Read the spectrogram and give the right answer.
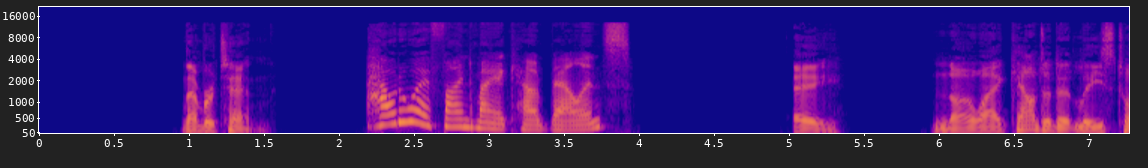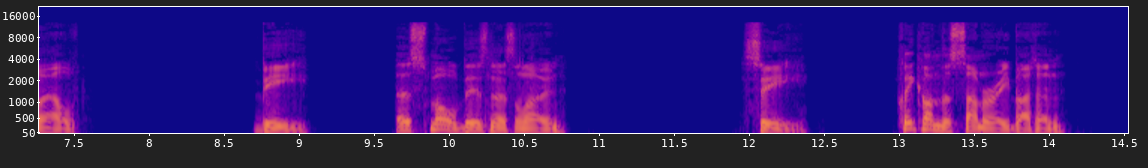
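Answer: C: Click on the summary button.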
